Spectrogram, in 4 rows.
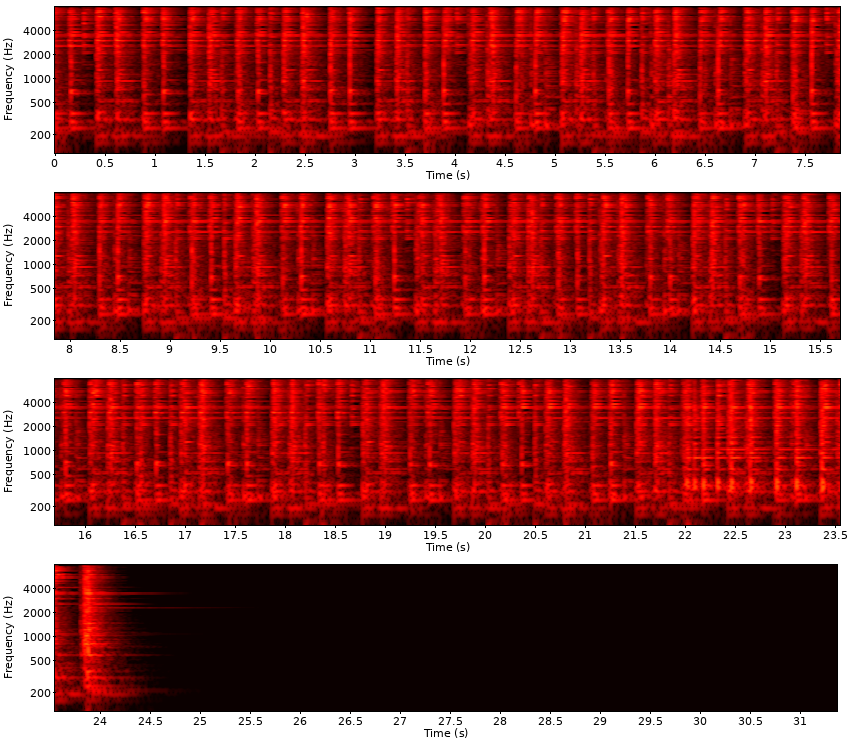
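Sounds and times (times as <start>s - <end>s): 
djembe drumming: 0.0s - 24.3s.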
